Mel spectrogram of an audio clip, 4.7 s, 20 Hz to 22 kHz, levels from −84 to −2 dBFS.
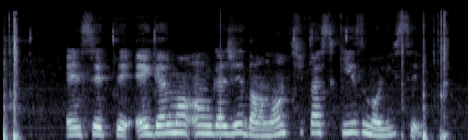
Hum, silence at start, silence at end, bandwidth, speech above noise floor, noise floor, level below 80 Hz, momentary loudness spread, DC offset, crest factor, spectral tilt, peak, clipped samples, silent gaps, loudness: none; 0.05 s; 0.2 s; 16 kHz; 21 dB; -44 dBFS; -50 dBFS; 8 LU; under 0.1%; 20 dB; -6 dB/octave; -4 dBFS; under 0.1%; none; -24 LUFS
